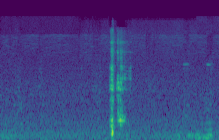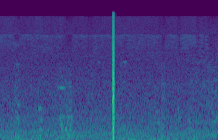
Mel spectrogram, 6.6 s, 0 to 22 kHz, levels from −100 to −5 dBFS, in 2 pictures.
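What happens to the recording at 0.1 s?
Nothing goes wrong at 0.1 s: the speech there plays through intact, with no dropout, click, distortion or other fault.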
